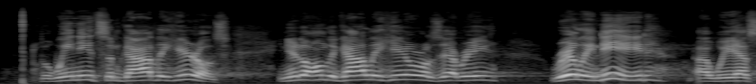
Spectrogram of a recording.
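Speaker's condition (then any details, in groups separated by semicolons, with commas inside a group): No condition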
